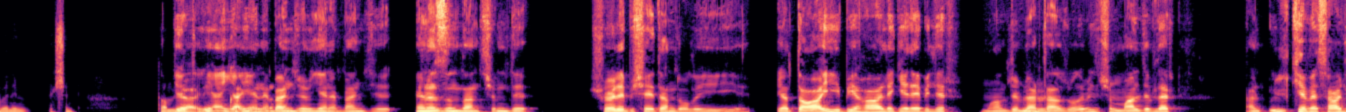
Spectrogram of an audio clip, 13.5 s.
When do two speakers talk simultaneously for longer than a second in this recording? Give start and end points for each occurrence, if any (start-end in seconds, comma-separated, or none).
1.7-3.0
